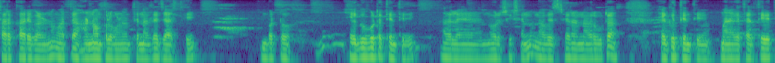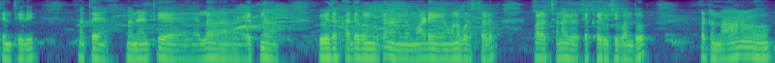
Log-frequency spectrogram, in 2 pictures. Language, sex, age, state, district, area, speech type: Kannada, male, 30-45, Karnataka, Bellary, rural, spontaneous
